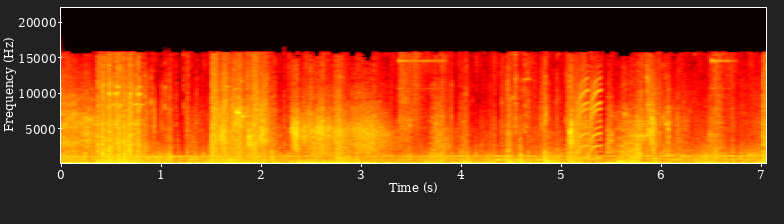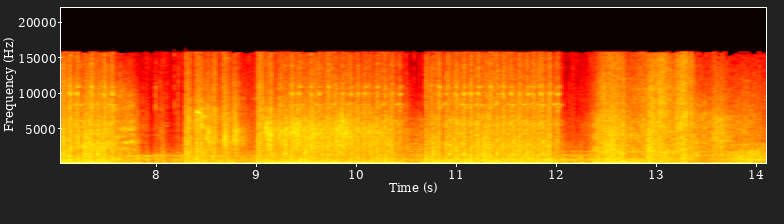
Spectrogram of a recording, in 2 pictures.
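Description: Monsters snarl and roar.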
